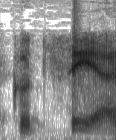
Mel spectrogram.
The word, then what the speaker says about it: Coetzee: Yo entrevisté a este señor, que se llama, se pronuncia Coetzee, es la pronunciación correcta, igual que el premio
